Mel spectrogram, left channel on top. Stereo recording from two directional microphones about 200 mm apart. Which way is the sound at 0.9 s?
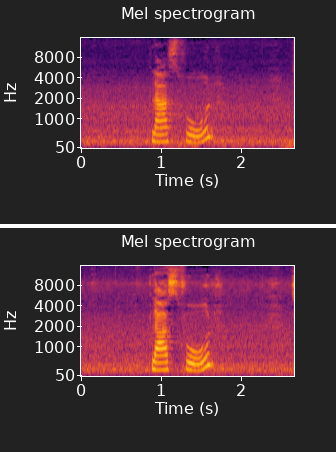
20° right (ahead or behind).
